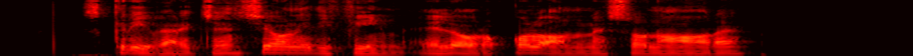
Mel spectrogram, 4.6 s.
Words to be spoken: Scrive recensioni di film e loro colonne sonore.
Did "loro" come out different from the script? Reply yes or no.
no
